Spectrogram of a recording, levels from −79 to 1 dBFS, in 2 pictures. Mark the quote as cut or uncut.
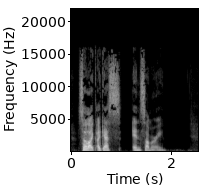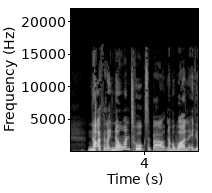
cut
